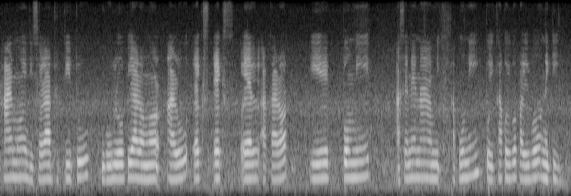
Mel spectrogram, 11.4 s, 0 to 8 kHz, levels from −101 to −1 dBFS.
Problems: constant background noise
